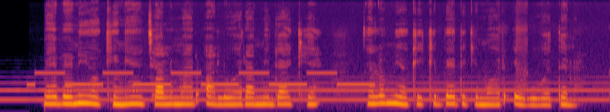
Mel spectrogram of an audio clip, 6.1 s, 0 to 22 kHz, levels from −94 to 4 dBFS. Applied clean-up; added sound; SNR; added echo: none; Alarm + Brass instrument; 10 dB; none.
